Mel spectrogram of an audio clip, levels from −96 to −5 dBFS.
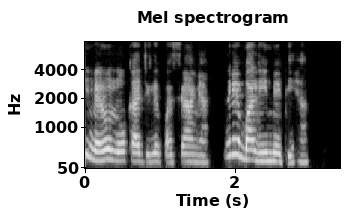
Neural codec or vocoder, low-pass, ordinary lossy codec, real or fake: codec, 16 kHz, 16 kbps, FreqCodec, smaller model; none; none; fake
